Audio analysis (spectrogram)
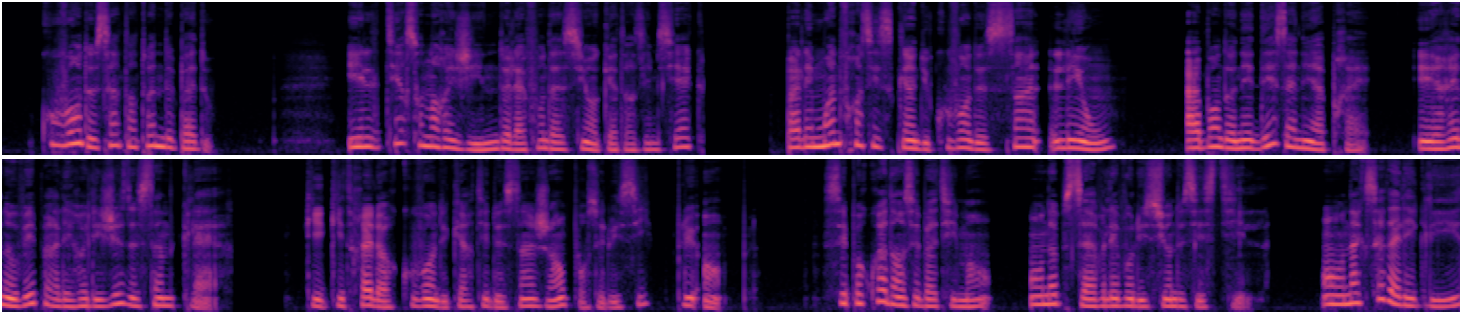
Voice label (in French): audioguia, frances; audioguia baeza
